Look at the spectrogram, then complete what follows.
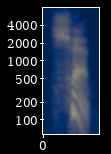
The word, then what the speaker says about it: chef: 반면에 chef, machine 같은 경우에는 네, 쉬 발음이 나고요.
